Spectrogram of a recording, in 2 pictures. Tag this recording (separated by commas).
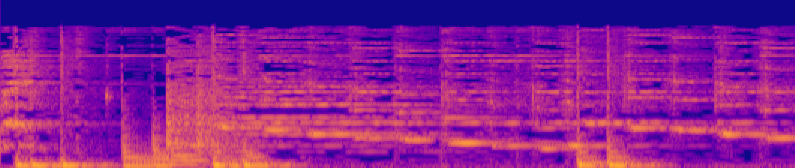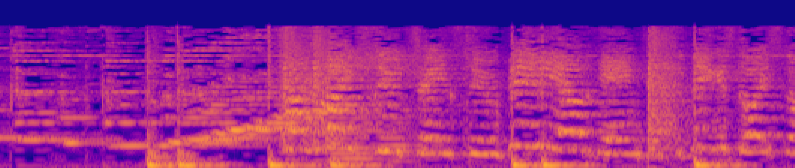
Music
